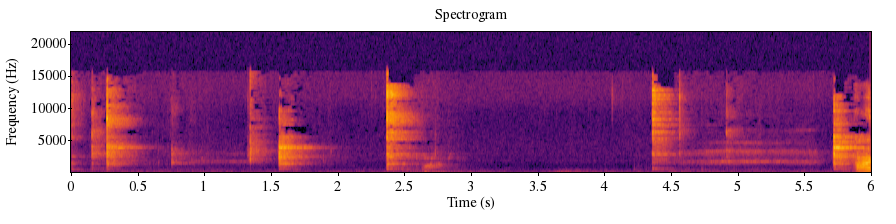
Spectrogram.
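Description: A metal spoon knocking and scraping against a glass mixing bowl as food is scooped out onto a plate: a few short, scattered clinks, one leaving a brief glassy ring about four and a half seconds in.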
